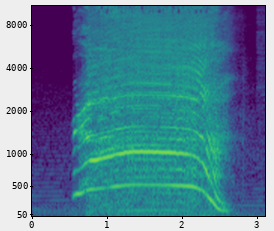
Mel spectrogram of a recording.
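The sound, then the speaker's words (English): A single loud, sustained scream of a dying character holds steady for about two seconds as its neck is ripped out, then its pitch drops sharply and it dies away. No talking accompanies it. “And then a mighty scream fades.”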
